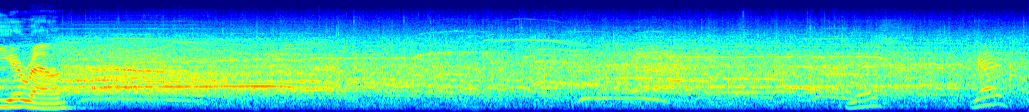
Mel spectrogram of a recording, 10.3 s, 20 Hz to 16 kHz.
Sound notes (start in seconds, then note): 2.3 cheering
